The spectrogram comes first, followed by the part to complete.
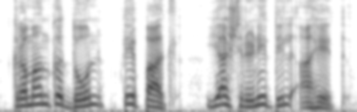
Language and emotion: Marathi, neutral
